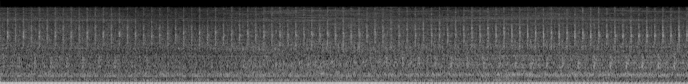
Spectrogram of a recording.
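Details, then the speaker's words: Mercedes W202 drift car: rough idle with fast, fairly even diesel-like clatter about three per second; owner suspected hydraulic lifters; heavy sludge from bad old oil found under valve cover; spark plug change helped only a week. "my engine now sounds like a diesel well it sounds like the lifters or something"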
